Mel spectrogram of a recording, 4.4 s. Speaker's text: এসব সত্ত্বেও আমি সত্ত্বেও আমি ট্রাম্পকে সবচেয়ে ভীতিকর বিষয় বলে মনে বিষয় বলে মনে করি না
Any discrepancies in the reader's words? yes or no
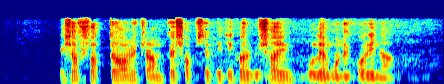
yes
